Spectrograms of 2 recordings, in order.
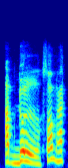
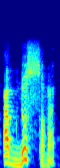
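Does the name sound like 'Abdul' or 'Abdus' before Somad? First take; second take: Abdul; Abdus. First: The article is pronounced with a clear l sound. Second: The article's l merges into the following s. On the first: The speaker calls it wrong. "Orang Indonesia ada yang bilang Abdul Somad" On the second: The speaker calls it right. "Yang betul Abdus Somad"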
